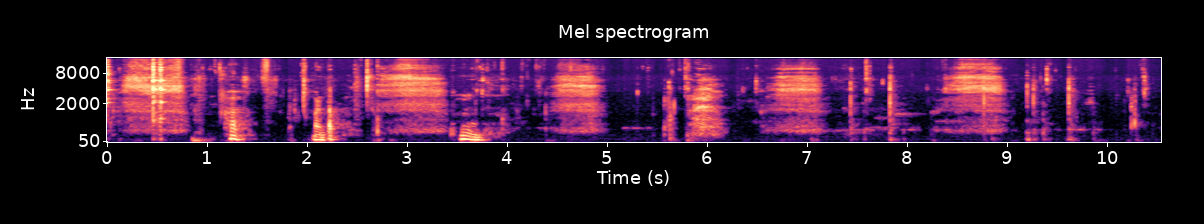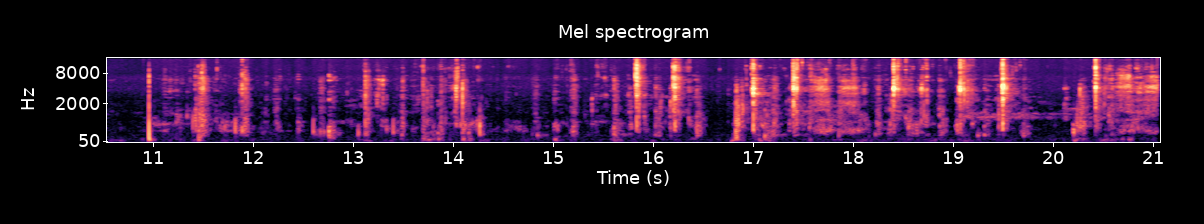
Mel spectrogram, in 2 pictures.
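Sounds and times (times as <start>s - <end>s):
wet chewing and lip smacks: 8.8s - 21.0s.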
